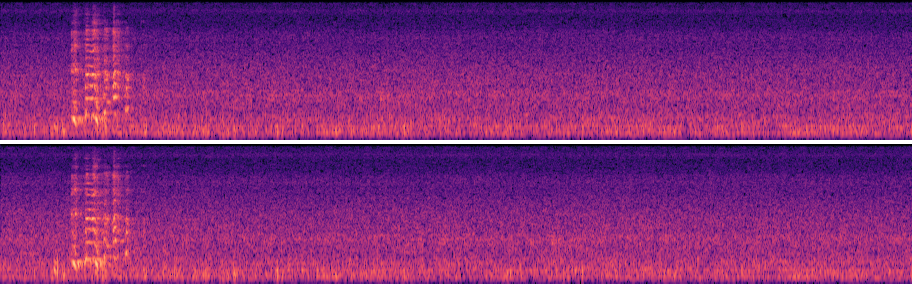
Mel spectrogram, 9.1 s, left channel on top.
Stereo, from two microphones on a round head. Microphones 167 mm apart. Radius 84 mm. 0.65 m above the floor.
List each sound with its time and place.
0.7 s laughter: 10° left (ahead or behind), 1.0 m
